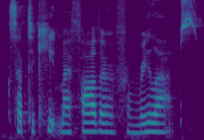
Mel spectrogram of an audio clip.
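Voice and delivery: measured spoken-word delivery with weighted pauses; poetry reading, pausing between images; poem recitation. Acted.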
